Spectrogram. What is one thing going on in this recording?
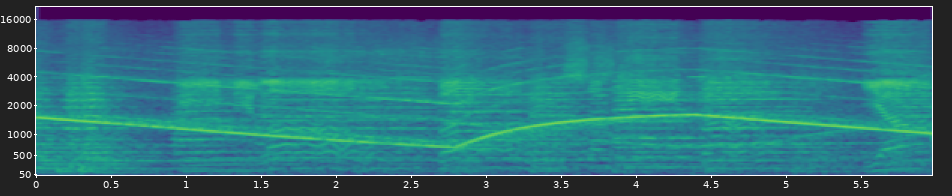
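A siren wails, rising and falling slowly.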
